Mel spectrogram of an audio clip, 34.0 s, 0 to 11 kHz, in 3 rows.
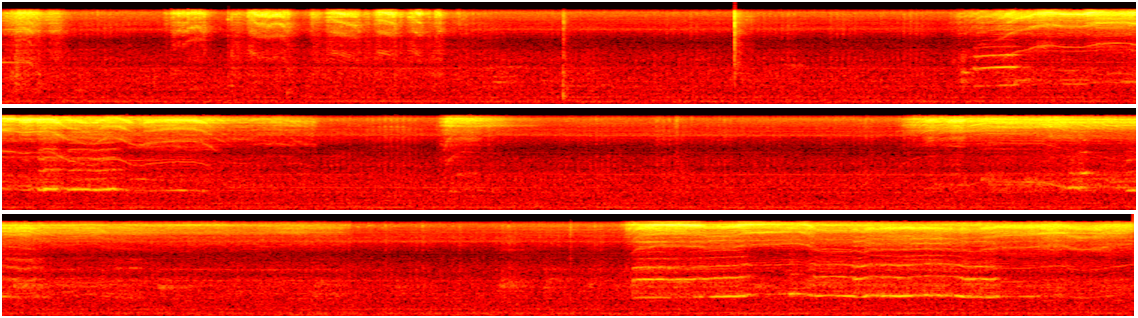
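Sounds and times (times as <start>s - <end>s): small electric motor whining: 0.0s - 4.7s, 9.5s - 14.6s, 15.7s - 16.7s, 20.3s - 26.3s, 28.8s - 34.0s.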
